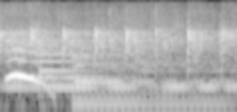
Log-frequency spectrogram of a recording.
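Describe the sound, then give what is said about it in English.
A church audience in Ohio claps hands in a steady rhythmic series, faint against a held musical chord that sounds throughout. “Give the Lord a hand clap.”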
